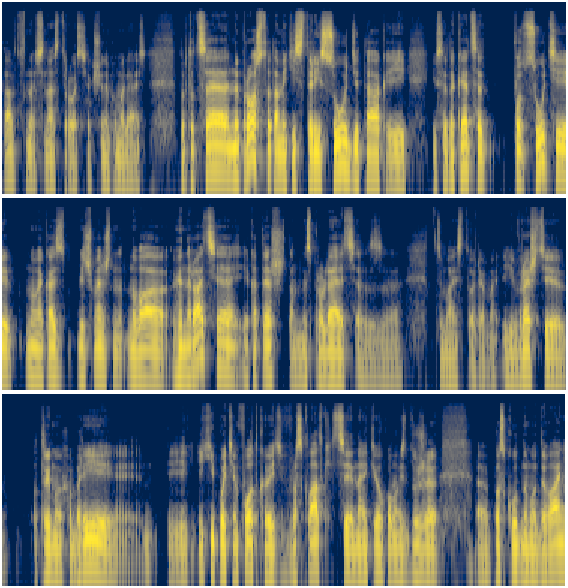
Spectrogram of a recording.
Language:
Ukrainian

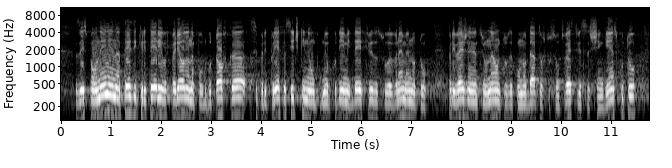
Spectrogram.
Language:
Bulgarian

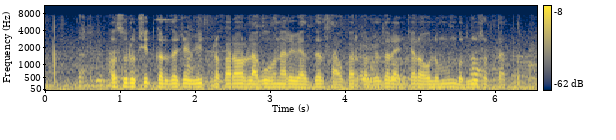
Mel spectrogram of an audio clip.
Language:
Marathi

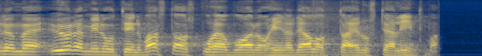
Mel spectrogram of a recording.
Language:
Finnish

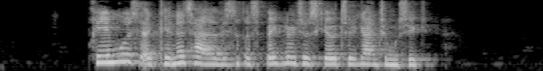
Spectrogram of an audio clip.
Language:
Danish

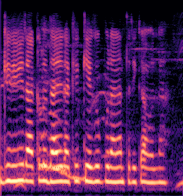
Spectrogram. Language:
Bhojpuri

